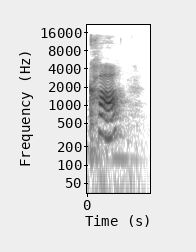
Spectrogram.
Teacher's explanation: it's a strong aspirated velar stop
